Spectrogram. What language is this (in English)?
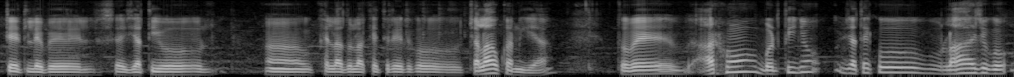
Santali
